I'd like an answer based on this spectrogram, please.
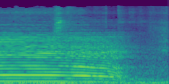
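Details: A Simmental bull calf, among young bulls being sold, holds a rich, even moo at constant pitch, then drops and fades at the end; low background hum underneath.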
